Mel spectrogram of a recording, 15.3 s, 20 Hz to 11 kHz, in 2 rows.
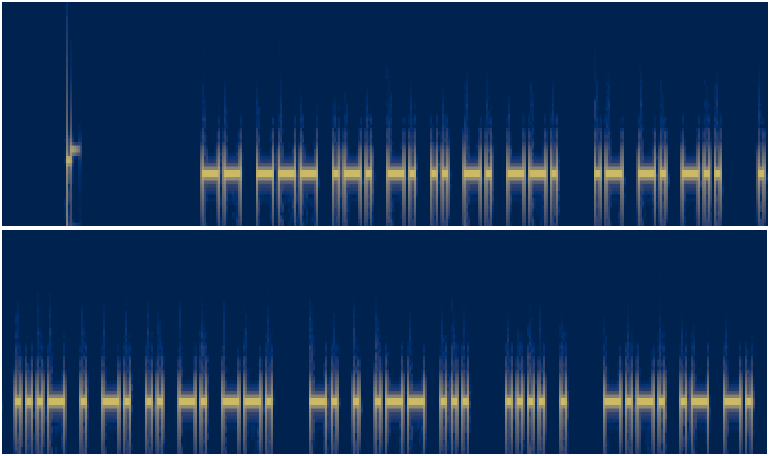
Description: Morse code, heard as a keyed tone, about 22 wpm, 700 Hz. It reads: MORNING AND EVENING NEWS HE CAN
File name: Sets of 9 Words - 22wpm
